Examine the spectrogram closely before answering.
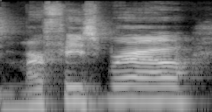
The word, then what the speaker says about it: Murfreesboro: one interesting thing to note is how you pronounce it and it's Murfreesboro and it was not easy for me to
